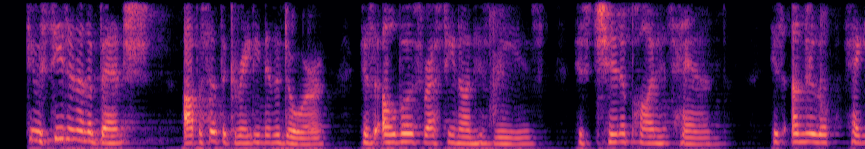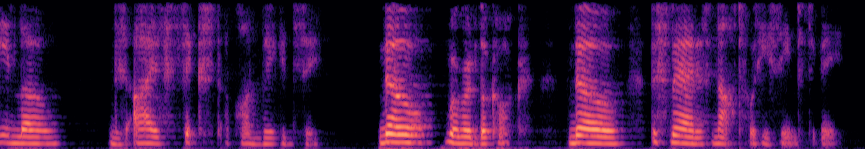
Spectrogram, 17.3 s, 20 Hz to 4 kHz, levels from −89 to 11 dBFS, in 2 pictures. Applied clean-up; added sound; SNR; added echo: neural mask model DeepFilterNet 3.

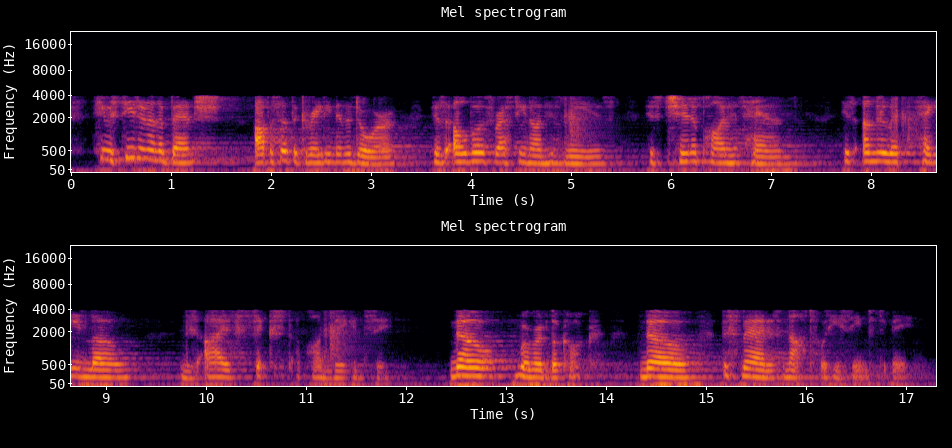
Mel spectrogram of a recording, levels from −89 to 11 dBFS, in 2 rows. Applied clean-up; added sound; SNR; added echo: neural separator model SepFormer DNS4.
